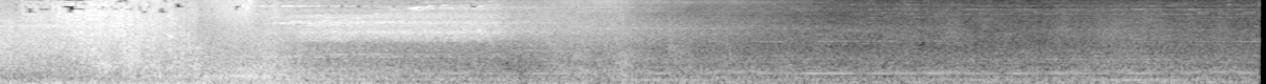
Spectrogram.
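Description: A triumphant victory fanfare swells and slowly fades.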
